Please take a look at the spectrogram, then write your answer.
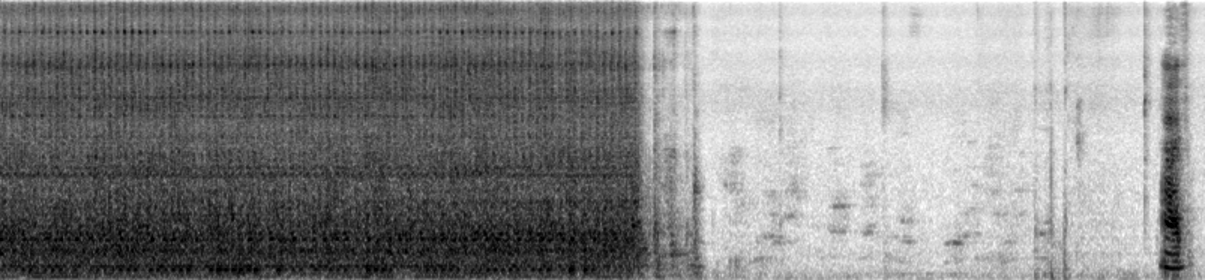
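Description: An embroidery machine stitches an appliqué tack-down on beard fabric with a loud, rapid, continuous mechanical chatter that stops abruptly, followed by faint handling clicks and a brief voice near the end.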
